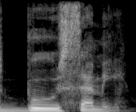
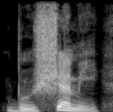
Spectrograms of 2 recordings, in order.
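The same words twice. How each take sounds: First: Buscemi with an S, boo-SEM-ee; Buscemi, plain S and no SH; anglicized pronunciation. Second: Buscemi with a SH, boo-SHEM-ee; Buscemi, SH for the middle consonant; Sicilian pronunciation. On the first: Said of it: "But the anglicized version is". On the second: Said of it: "it was actually pronounced". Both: Shown as a demonstration.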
